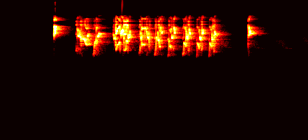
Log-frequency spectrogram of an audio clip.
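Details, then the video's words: Female lovebird lure call aimed at setting off long trilling: a single sharp chip, then a rapid string of about ten harsh, buzzy high notes in quick succession, ending with one more chip. "Pancingan Burung Lovebird Betina! Bakal Langsung Respon Lovebird Segala Kondisi Auto Ngekek Panjang"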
